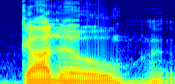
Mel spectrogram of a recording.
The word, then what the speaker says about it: Godot: Two fellows who are waiting for Godot or Godot, depending on how you pronounce it, and it's an absurdist play.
